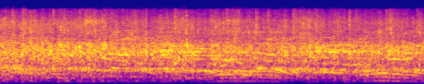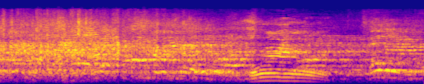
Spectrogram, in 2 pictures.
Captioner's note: some Applause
